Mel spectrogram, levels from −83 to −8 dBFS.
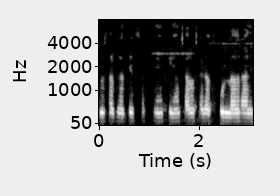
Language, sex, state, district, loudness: Hindi, male, Uttar Pradesh, Muzaffarnagar, -17 LUFS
